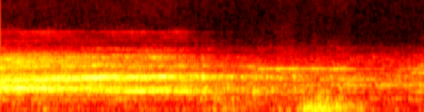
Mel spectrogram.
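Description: Fajr azan, the Islamic call to prayer, chanted by a muezzin: one long held phrase that wavers and slowly falls in pitch, fading out near the end. A brief low rumble comes about three seconds in.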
